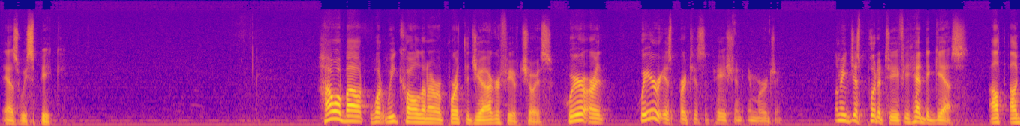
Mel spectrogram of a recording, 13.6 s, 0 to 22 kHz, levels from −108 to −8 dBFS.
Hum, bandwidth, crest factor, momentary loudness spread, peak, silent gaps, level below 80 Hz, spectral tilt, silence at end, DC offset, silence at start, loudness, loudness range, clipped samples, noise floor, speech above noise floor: none; over 20 kHz; 20 dB; 15 LU; -4 dBFS; none; -54 dBFS; -5.5 dB/octave; 0 s; under 0.1%; 0.05 s; -23 LUFS; 8 LU; under 0.1%; -55 dBFS; 33 dB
